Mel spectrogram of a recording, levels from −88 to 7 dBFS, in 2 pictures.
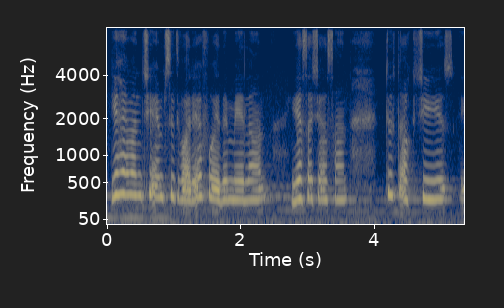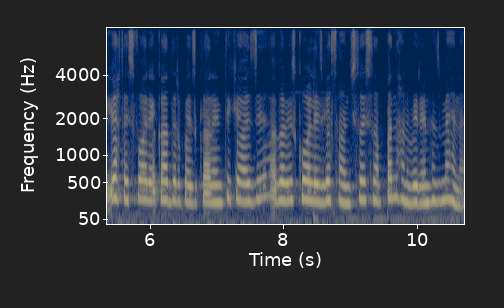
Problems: none marked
